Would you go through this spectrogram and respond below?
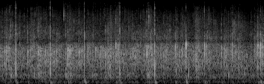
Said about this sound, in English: And from day one, let me tell you something, our Harvest Kids team has absolutely crushed it. They have just, we can applaud them for their work.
